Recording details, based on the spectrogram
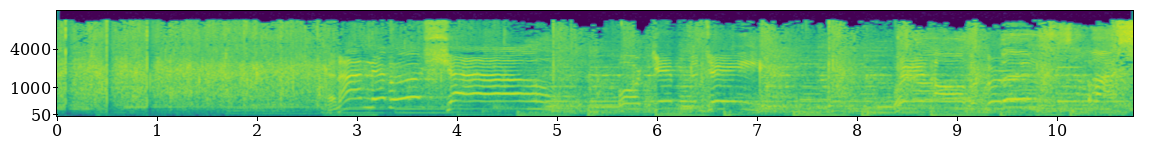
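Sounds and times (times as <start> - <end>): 
church congregation clapping hands in praise during a worship service: 0.0 - 5.3, 6.4 - 10.7
speech: 2.7 - 7.6.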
